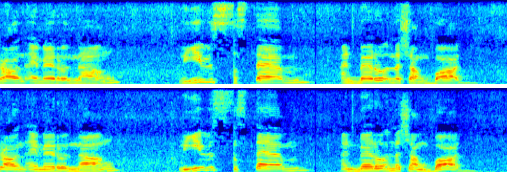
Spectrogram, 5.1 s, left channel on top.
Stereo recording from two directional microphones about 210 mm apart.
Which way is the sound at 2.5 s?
15° right (ahead or behind).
